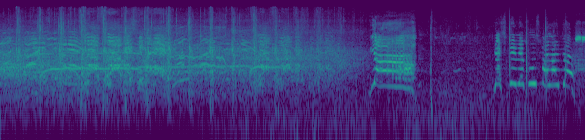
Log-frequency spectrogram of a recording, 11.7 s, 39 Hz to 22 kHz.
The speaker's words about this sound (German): Es war dort das erste Frauenspiel seit der Revolution 1979. Auf den Tribünen sangen 1000 Zuschauerinnen auch gegen die Unterdrückung von Frauen.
